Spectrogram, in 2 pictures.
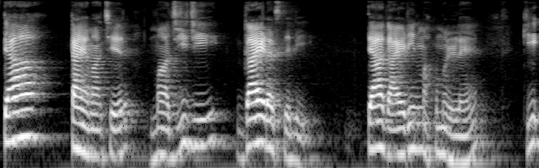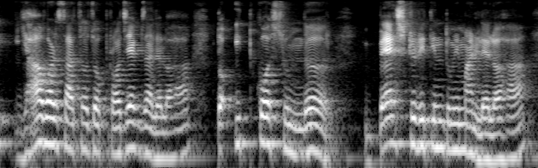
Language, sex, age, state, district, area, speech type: Goan Konkani, male, 30-45, Goa, Canacona, rural, spontaneous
